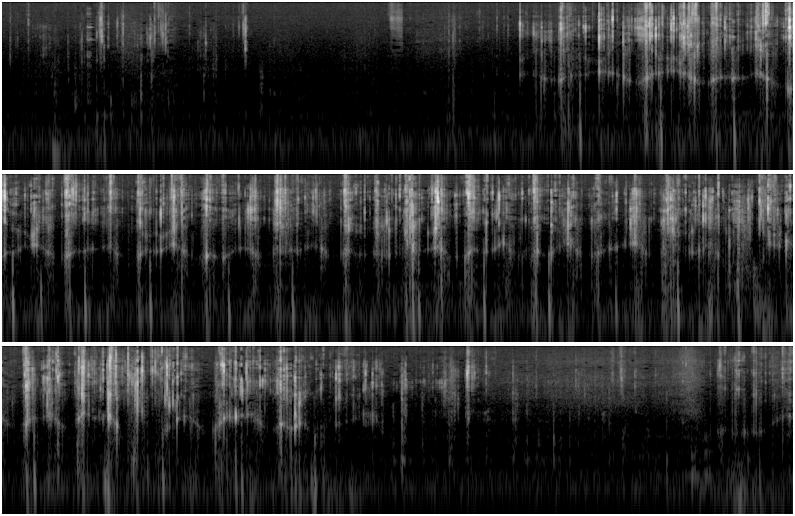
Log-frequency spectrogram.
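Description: Close, quiet chewing of a soft pineapple-flavoured gummy candy: many sticky, wet mouth clicks and squelches in a steady run that begins after about five seconds of near silence, with no talk.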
